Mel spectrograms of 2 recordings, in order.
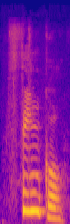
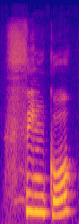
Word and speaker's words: cinco: 5, cinco. TH here, cinco, or if you're in South Latin America or you want to sound like them, cinco, just a normal S.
